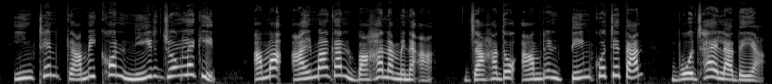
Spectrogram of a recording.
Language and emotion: Santali, angry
